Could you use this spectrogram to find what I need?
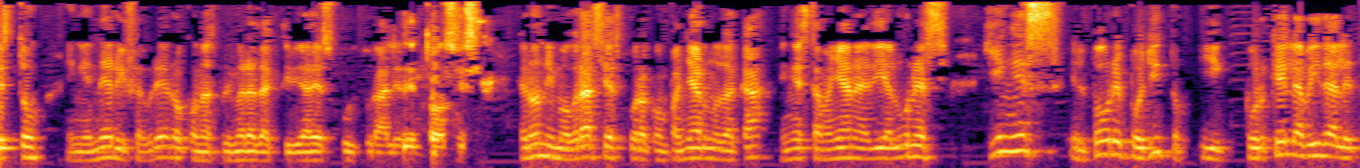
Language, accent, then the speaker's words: Spanish; Ecuador; parte de la idiosincrasia de lo que somos los ecuatorianos en general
